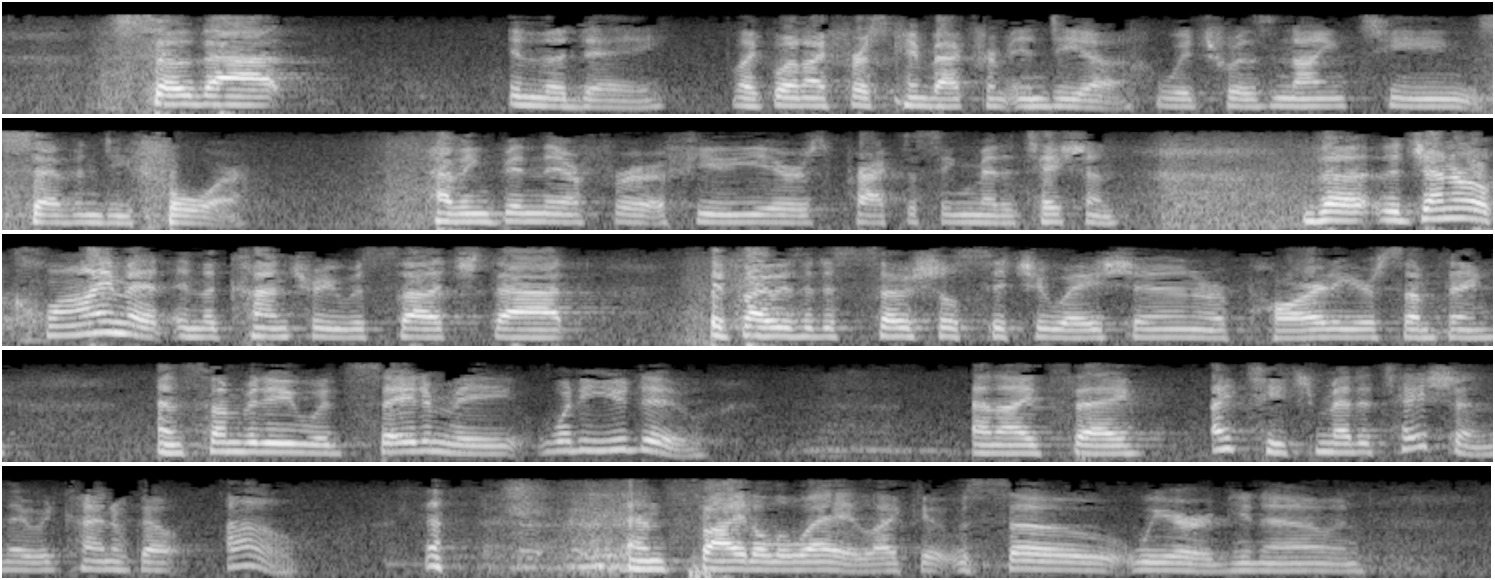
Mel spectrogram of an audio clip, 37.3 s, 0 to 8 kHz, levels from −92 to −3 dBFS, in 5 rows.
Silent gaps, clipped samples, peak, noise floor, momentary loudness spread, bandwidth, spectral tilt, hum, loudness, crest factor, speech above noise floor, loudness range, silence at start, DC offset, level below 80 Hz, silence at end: none; under 0.1%; -4 dBFS; -47 dBFS; 14 LU; 5.8 kHz; -10 dB/octave; none; -18 LUFS; 16 dB; 29 dB; 7 LU; 0 s; under 0.1%; -50 dBFS; 0.3 s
